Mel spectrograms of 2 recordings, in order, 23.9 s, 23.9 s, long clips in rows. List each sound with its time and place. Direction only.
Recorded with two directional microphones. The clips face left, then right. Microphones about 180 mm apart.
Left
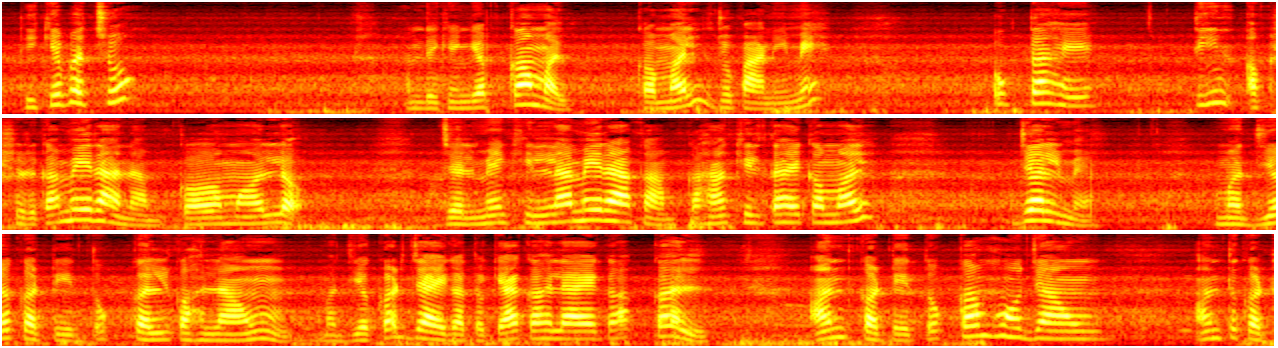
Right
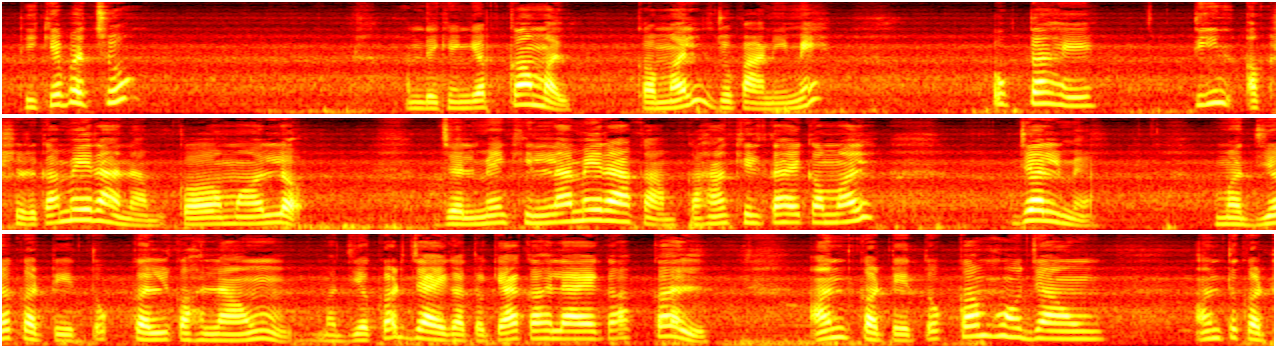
0.1 s a woman's voice: 20° right (ahead or behind)
2.6 s a woman's voice: 20° right (ahead or behind)
6.1 s a woman's voice: 25° right (ahead or behind)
